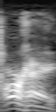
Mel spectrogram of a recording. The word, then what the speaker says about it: Jorge: it's pronounced Jorge.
